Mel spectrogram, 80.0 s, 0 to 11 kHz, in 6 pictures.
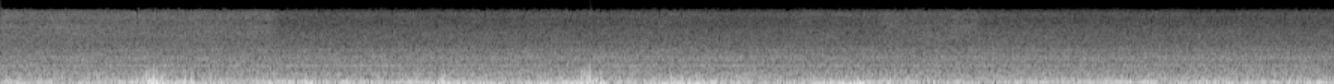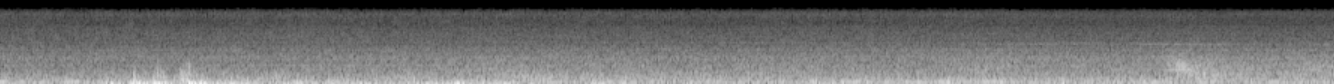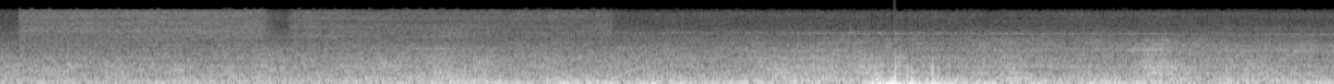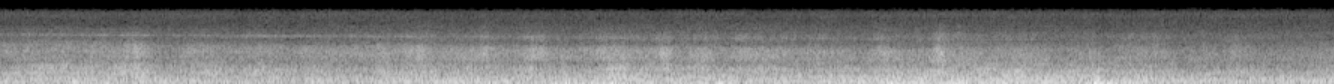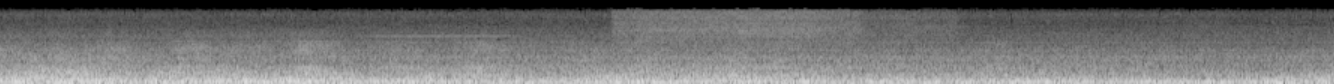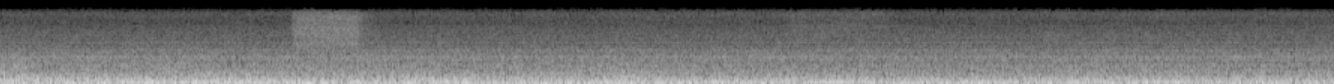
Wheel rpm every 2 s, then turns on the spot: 0, 0, 0, 0, 0, 0, 0, 0, 0, 0, 0, 0, 0, 0, 0, 0, 0, 0, 0, 0, 0, 0, 0, 0, 0, 0, 0, 0, 0, 0, 0, 0, 0, 0, 0, 0, 0, 0, 0, 0.
none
